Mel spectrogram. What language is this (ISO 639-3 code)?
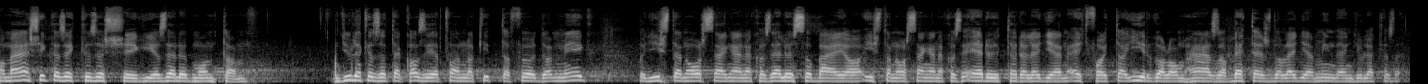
hun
